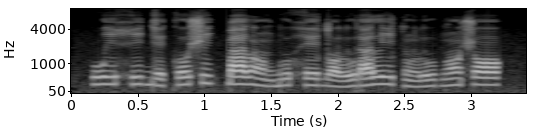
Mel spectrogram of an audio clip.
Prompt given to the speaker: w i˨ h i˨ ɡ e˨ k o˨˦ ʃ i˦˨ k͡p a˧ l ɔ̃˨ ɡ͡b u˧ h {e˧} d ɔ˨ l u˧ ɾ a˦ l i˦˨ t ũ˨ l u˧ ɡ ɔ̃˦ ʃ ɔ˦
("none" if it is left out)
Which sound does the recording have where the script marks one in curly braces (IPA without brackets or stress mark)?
e˧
